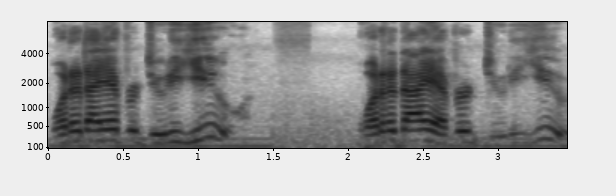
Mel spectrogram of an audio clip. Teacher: when I ask a question my voice goes up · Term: question intonation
